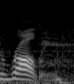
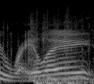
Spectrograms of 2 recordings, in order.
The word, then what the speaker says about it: Raleigh: Like Sir Walter Raleigh is uh like the guy who did the thing. I've heard people say Ralele and I think THAT'S So the the ending of that is Lee.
